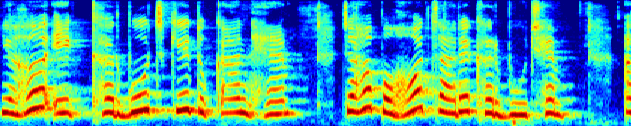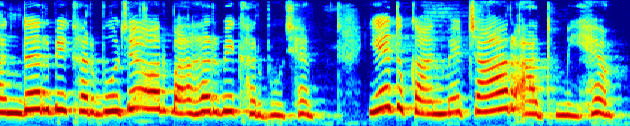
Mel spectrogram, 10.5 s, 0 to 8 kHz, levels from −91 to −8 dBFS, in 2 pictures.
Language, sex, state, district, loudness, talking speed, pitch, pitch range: Hindi, female, Karnataka, Bangalore, -14 LUFS, 150 wpm, 325 Hz, 295-370 Hz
